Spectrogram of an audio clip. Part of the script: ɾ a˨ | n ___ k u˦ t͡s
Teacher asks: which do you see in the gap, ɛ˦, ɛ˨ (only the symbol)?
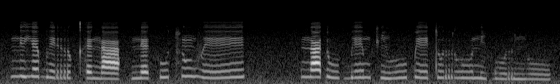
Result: ɛ˨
